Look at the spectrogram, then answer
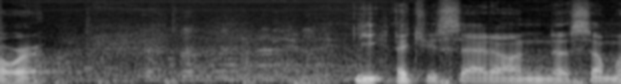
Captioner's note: audience laughs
